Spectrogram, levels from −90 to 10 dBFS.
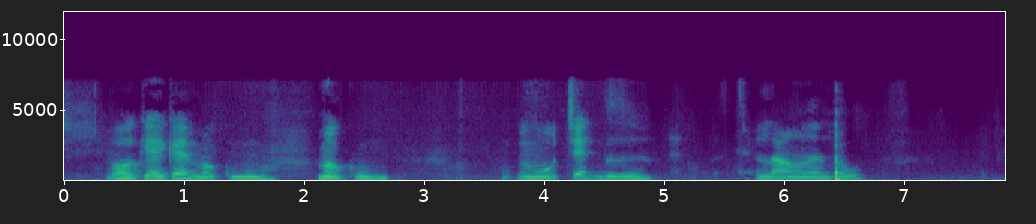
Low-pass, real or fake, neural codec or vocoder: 7.2 kHz; fake; codec, 16 kHz, 1 kbps, X-Codec, WavLM features, trained on Multilingual LibriSpeech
